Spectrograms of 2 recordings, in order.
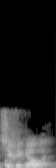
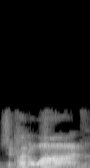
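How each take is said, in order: First: Chicagoan as "shi-kuh-GO-in"; plain Chicagoan; correct pronunciation. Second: Chicagoan said slowly as "shi-KAH-ng-oh-an"; slow, mangled Chicagoan; misreading. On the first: Shown as a demonstration. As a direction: say Chicagoan with a hard g and stress on GO. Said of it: "if I said Chicagoan". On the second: Retold or imitated. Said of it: "I always, like".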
